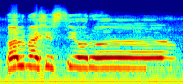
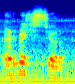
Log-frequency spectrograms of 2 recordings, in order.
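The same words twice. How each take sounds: First: Ölmek istiyorum wailed loud, much higher and very slow; theatrical fake death wish wail; mock anguished wail. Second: Said in the usual way. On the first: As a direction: stretch ölmek istiyorum into a hammed-up cry. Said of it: "Biraz çıldırdım". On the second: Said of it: "İntihar edeceğim".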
